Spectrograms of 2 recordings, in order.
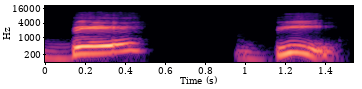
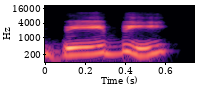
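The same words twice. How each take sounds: First: Put-on "baby" as bay, gap, bee; split into syllables. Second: Said in the usual way. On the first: Shown as a demonstration. Teacher showing two-syllable words, "baby" split in two. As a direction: draw "baby" out in two separated beats. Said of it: "Two syllables". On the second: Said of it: "Now, for example".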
